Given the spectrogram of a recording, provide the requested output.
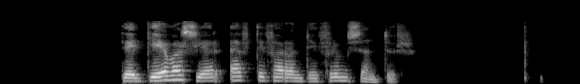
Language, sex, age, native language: Icelandic, female, 50-59, Icelandic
